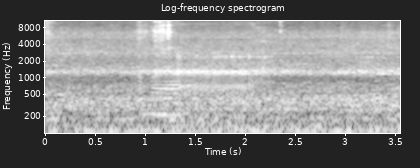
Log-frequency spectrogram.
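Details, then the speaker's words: Chinese diesel heater with an external thermistor temperature sensor added, running at full blast with glow plug off, set to 35°, supply about 10.9 volts, no errors: constant fan roar, steady mid-pitched hum and low burner rumble, no sputter; normal full-output operation. "no plugs off is pumping it's a full blast it's trying to heat up so it's going that's good so it's nice and warm"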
